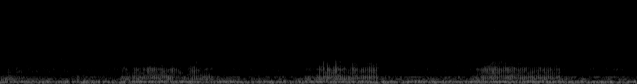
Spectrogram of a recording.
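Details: Rhythmic rattling snores, about one every two seconds, over a low steady rumble; three snoring breaths. Finding: snoring.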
